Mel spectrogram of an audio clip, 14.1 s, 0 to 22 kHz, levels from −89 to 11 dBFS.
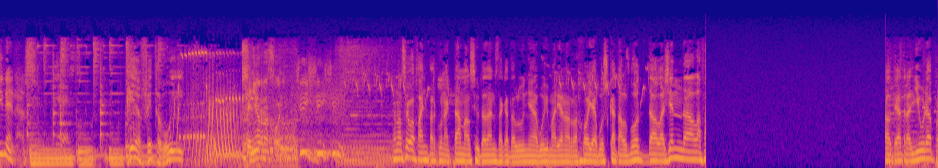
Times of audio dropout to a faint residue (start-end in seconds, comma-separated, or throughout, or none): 10.59-13.29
